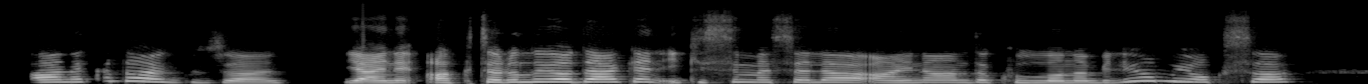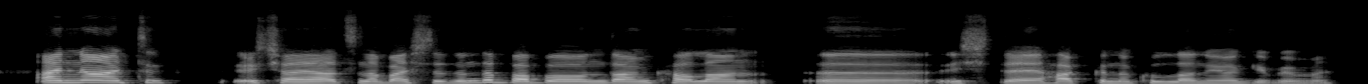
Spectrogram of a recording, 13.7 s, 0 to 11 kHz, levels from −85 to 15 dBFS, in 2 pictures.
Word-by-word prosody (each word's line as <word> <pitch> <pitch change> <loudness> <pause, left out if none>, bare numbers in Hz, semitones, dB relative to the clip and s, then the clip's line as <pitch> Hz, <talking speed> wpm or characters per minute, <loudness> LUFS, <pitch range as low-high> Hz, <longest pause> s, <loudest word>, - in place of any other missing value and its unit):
A, 305 +1 +5
ne 335 - -2
kadar 430 -3 +3
güzel! 250 -5 -3 0.3
Yani, 245 +1 +6
aktarılıyor 315 +7 +4
derken, 345 0 +5
ikisi 275 +3 -8
mesela 295 -2 0
aynı 265 +2 0
anda 280 0 -3
kullanabiliyor 245 - -1
mu, 415 - 0
yoksa 335 0 -2 0.5
anne 255 +2 +3
artık 250 -2 0 0.3
iş 225 +1 -6
hayatına 205 -2 0
başladığında, 215 +7 -3
baba 220 -1 +2
ondan 215 +1 -1
kalan, 205 -2 -2 0.3
ııı, 185 -1 -5
işte, 200 -3 -4
hakkını 190 0 -3
kullanıyor 170 -2 -5
gibi 160 - -10
mi? 95 +1 -14
245 Hz, 125 wpm, -23 LUFS, 205-295 Hz, 0.5 s, Yani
